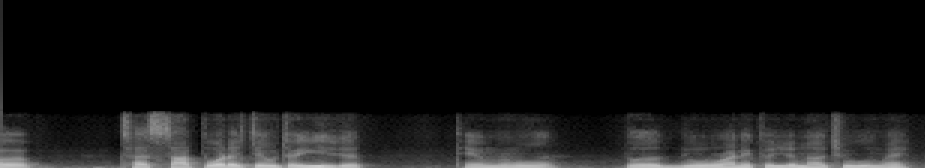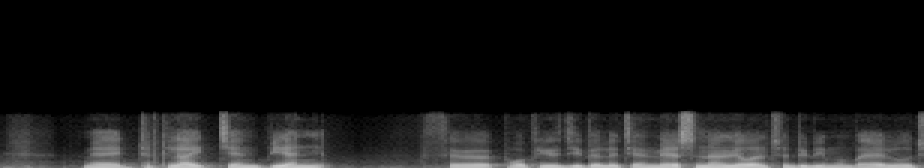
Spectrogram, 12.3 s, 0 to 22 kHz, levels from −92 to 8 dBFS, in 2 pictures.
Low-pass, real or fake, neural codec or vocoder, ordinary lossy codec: 7.2 kHz; fake; codec, 16 kHz, 0.5 kbps, FunCodec, trained on Chinese and English, 25 frames a second; none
